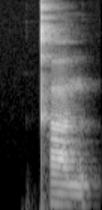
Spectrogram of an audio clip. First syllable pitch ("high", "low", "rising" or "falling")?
low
